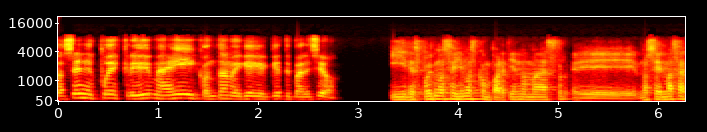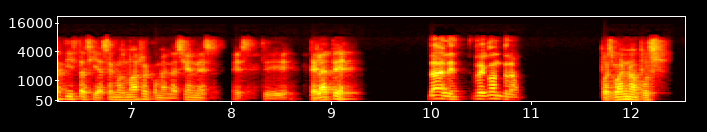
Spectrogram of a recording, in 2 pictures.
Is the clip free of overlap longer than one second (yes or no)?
yes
